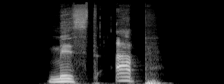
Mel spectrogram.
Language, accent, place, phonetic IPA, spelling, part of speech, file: German, Germany, Berlin, [mɪst ˈap], misst ab, verb, De-misst ab.ogg
- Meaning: second/third-person singular present of abmessen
